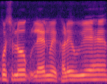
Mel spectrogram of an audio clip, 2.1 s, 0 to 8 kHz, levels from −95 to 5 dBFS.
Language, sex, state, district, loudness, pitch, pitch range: Hindi, male, Bihar, Begusarai, -21 LUFS, 165 Hz, 155-170 Hz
